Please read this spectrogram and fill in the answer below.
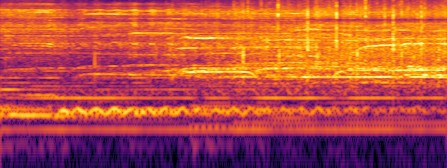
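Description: A live band holds a sustained final note with a wavering vibrato as the song ends, and audience whoops and whistles join in from about two seconds in.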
